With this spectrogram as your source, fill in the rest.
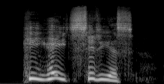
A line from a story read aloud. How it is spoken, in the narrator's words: Hermione said desperately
